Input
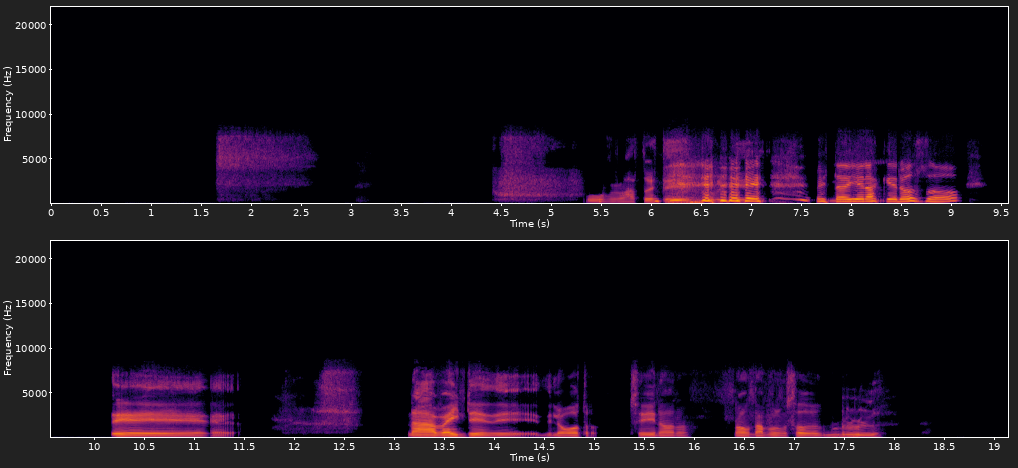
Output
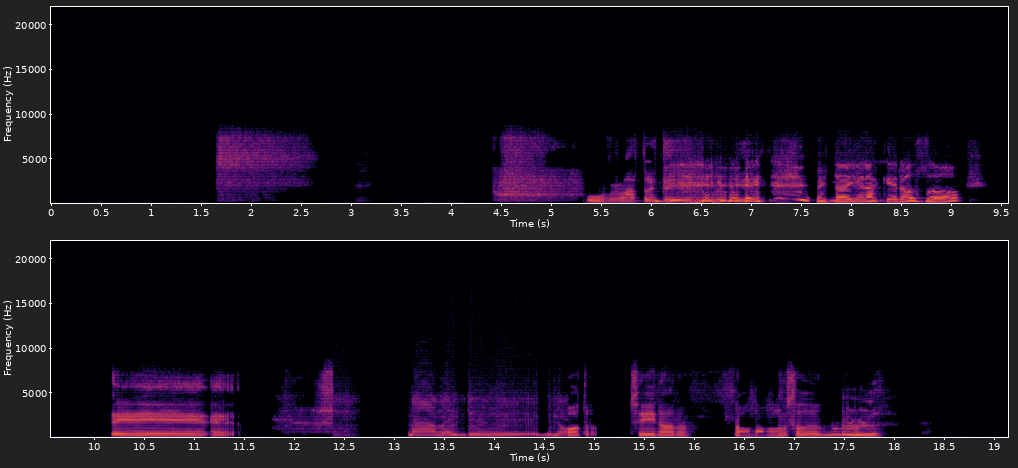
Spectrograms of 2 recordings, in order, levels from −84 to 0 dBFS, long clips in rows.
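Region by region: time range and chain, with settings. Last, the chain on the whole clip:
5.47–6.95 s: hum notches 60/120/180/240/300 Hz + compression, threshold -31 dBFS
12.38–14.74 s: median filter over 25 samples + peaking EQ 4.2 kHz +12 dB 0.4 oct + compression, threshold -39 dBFS
16.44–16.84 s: FFT filter 140 Hz 0 dB, 220 Hz -7 dB, 490 Hz -16 dB, 720 Hz +8 dB, 1.3 kHz -25 dB, 2.1 kHz -16 dB, 3.3 kHz +5 dB, 9.3 kHz -29 dB + compression 5:1, threshold -37 dBFS
whole clip: compression 4:1, threshold -31 dBFS; comb 3 ms, depth 81%

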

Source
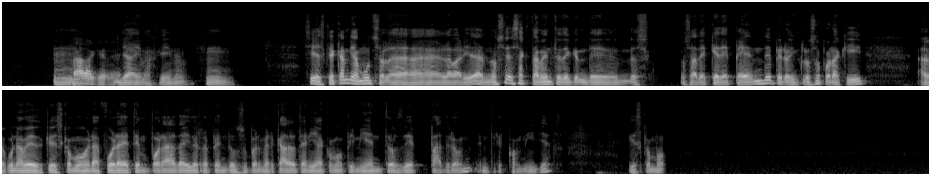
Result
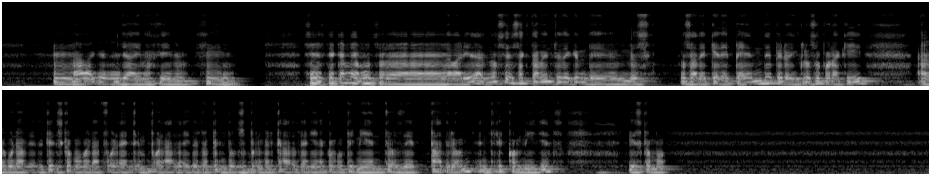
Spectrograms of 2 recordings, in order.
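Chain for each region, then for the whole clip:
2.21–4.45 s: comb filter that takes the minimum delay 1.8 ms + low-pass 2.2 kHz 6 dB/octave + peaking EQ 210 Hz +5.5 dB 2.1 oct
9.48–12.84 s: compression 4:1, threshold -30 dBFS + tremolo of two beating tones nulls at 11 Hz
whole clip: hum notches 60/120/180/240/300/360 Hz; compression 6:1, threshold -32 dBFS; rippled EQ curve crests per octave 1.4, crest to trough 18 dB; trim +7 dB

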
